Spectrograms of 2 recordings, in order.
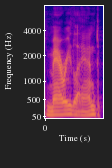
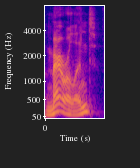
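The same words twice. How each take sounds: First: It is pronounced the British way. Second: It is pronounced the American way. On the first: The speaker calls it wrong. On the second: The speaker calls it right.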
